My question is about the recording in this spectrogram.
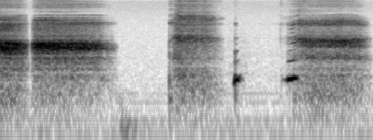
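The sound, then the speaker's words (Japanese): Heavy breathing after masturbation: three long, loud, airy breaths with short pauses between them, one punctuated by a brief voiced catch or gasp. “息遣い、すっごく荒くなってますね。”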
